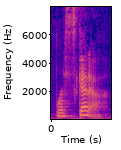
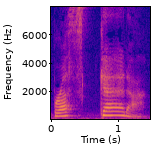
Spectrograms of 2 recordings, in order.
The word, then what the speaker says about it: bruschetta: So in this case, bruschetta has three syllables. Bruschetta. Once you break it down into syllables, look for the stressed syllable. Bruschetta. Bruschetta. In this case, it would be the ketta.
